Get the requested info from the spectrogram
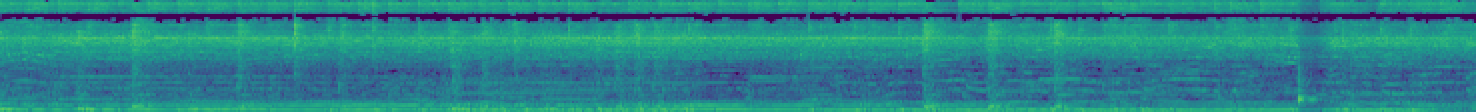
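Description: Electric guitar played loudly through an amplifier in a heavy black-metal riff, with a thick, sustained low end. The sound briefly drops near the end.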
